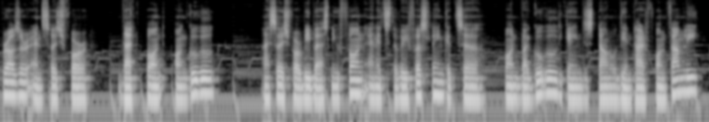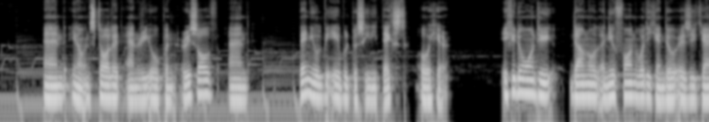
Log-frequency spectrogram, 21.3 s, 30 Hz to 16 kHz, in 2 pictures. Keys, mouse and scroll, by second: 2.8 click, 8.4 click, 10.8 click, 21.2 click.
